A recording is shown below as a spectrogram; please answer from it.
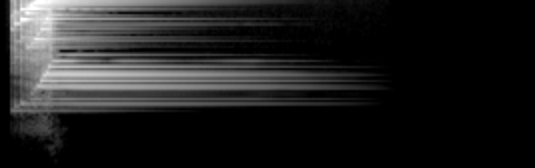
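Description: A single bright, high chime that sounds just after the start and rings away over about two seconds.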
